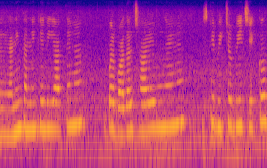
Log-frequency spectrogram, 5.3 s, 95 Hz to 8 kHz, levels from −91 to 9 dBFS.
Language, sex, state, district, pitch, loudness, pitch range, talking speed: Hindi, female, Chhattisgarh, Bilaspur, 275 Hz, -16 LUFS, 260-290 Hz, 155 wpm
